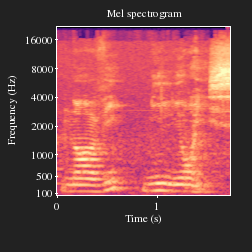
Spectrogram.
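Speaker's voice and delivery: "nòv milhões" said slowly and clearly; slow model phrase. Shown as a demonstration. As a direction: draw out "nòv milhões" for learners. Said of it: "w ap di konsa". (di "nòv milhões" dousman)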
